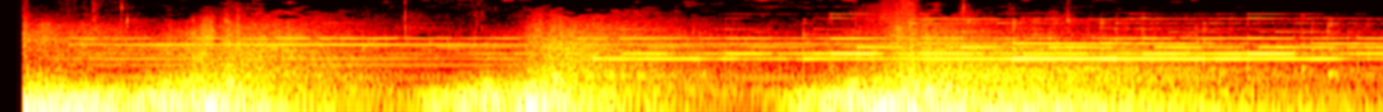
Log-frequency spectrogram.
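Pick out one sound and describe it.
Flames whoosh and roar in deep bursts.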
